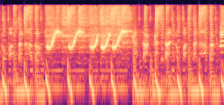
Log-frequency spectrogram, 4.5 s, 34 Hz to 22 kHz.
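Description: A 1993 techno megamix playing. A pitch-dropping kick drum hits a little over twice a second over a low bass line, and a short rising synth blip repeats about four times in the middle.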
